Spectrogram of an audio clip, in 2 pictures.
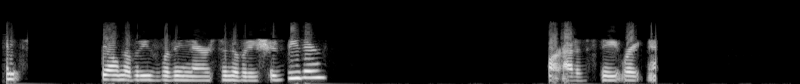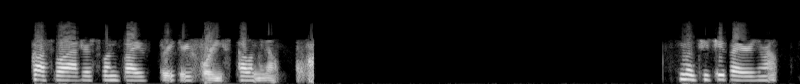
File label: Sheriff scanner audio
